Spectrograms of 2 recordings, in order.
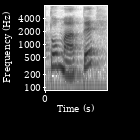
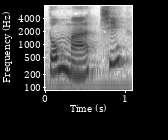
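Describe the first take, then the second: First: The last t is a plain t sound. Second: The last t is not a plain t sound. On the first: This is a regional way, closer to Spanish. "dependendo da região do país, a gente também pode falar tomate, e aí é mais parecido com o espanhol" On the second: This is one common Portuguese way of saying it. "em português a gente pode falar assim"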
